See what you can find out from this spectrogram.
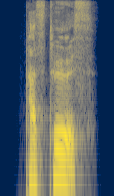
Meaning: pasty
- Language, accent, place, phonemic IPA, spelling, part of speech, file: German, Germany, Berlin, /paˈstøːs/, pastös, adjective, De-pastös.ogg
